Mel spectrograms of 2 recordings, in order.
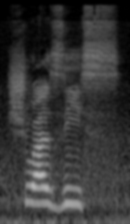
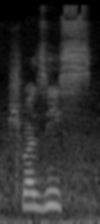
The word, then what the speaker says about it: choisissent: And no, ENT we don't pronounce. Choisissent. Choisissent.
